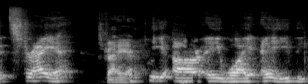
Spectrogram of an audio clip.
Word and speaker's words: Straya: a similarity in our accents Bing is from straya which is the correct pronunciation for as the British would say Australia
